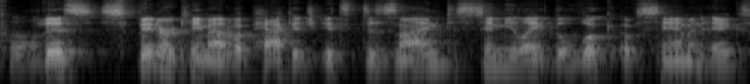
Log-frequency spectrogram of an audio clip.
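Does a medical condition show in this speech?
No.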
